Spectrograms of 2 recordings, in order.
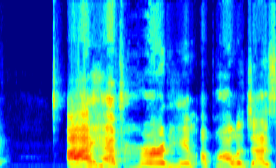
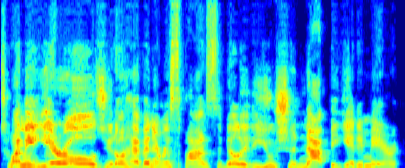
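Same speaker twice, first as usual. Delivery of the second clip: ordinary talk, nothing marked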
